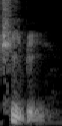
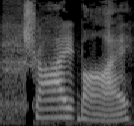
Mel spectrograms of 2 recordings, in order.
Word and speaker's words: Chibi: In the fight, or when they escape, is it pronounced Chibi? Yes. Okay, I always think it's not the right way to say it, but Chai-bai. Chai-bai.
